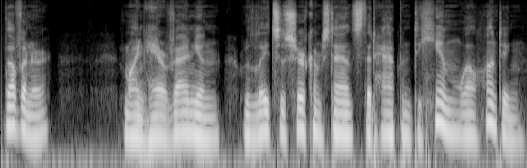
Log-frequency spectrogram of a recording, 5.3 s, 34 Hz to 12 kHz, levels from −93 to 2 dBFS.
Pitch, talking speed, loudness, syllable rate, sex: 110 Hz, 150 wpm, -18 LUFS, 6.1 syllables/s, male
